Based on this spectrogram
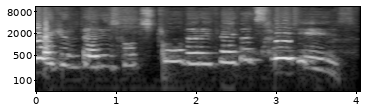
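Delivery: high, cheery cereal-commercial mascot character voice. Answering a request to do the cereal voice: Frankenberry voice. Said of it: "Do the Frankenberry voice".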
